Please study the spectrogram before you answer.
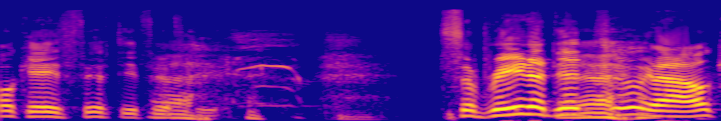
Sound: chuckles

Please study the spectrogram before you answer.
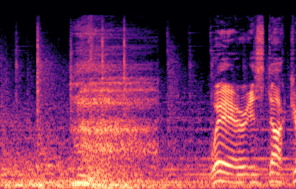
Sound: sigh

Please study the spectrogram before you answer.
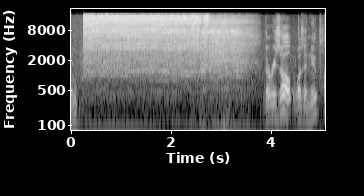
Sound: grinder buzzing

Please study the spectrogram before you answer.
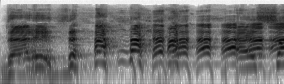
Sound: everyone laughs

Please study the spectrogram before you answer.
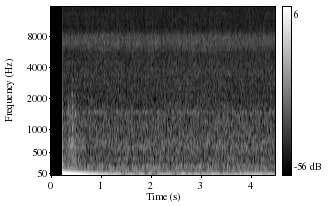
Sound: camera noises

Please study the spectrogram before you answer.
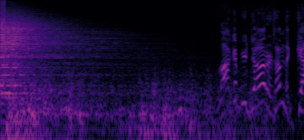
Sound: thunder

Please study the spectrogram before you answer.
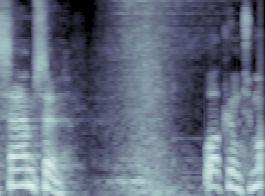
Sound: quick rattle

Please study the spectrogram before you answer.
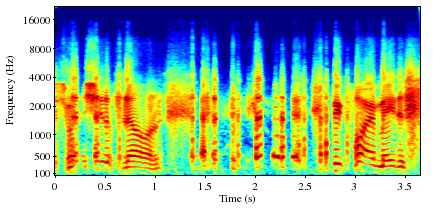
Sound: both laughing

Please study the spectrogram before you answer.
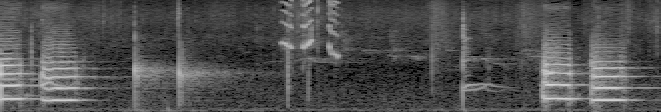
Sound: clapping; trumpet music

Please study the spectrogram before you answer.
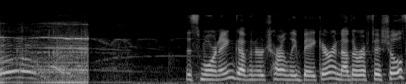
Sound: applause

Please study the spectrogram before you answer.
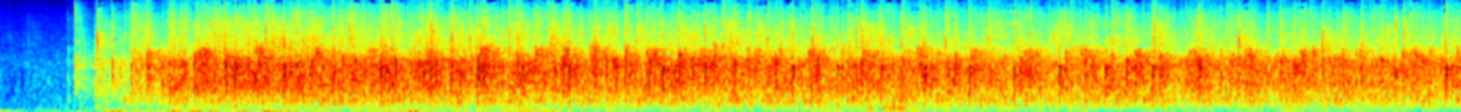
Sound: applause

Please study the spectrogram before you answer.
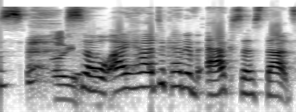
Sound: laughs loudly

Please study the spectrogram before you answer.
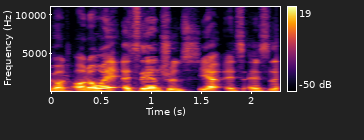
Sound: record scratches

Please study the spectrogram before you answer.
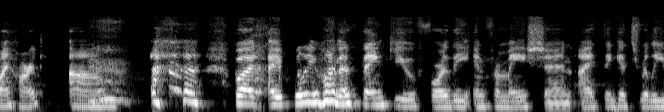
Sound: laughs

